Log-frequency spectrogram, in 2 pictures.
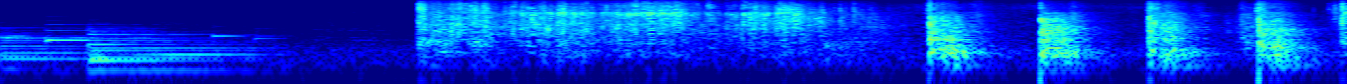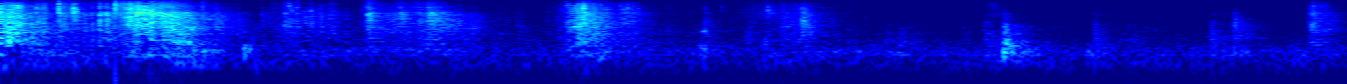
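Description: Music fades out, then about two seconds in a sudden loud crashing noise breaks in and trails off in a string of sharp cracks and knocks that grow fainter toward the end.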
